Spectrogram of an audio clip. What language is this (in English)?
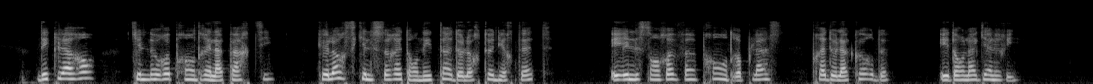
French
